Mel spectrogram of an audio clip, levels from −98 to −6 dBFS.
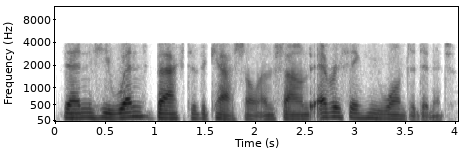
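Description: From start to end the speech carries Speex codec damage: a hoarse, noisy graininess from an excitation starved of bits, consistent with roughly 11 kbps, and nothing above 3.8 kHz. Unlike a plain band limit, the remaining band itself sounds rough and noisy.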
